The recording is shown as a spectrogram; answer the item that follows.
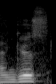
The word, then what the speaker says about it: Angus: Der Angus, normalement, qui ne doit pas être bien loin. Le petit garnement. Ouais. T'as vu, je l'ai bien prononcé. Hein, c'est ça.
